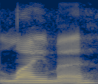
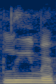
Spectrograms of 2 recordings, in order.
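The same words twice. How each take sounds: First: It is pronounced like the lima bean. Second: It is pronounced like the capital of Peru. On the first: The speaker calls it right. "but Lima, like the bean" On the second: The speaker calls it wrong. "Not Lima, like Lima, Peru"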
